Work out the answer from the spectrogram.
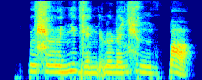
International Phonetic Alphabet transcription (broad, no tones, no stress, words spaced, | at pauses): k͡pʉɕøːnʲɵɡʲæ nʲɑ̰ɳɵɳɛʎçy ŋ͡mṳk͡pɑ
